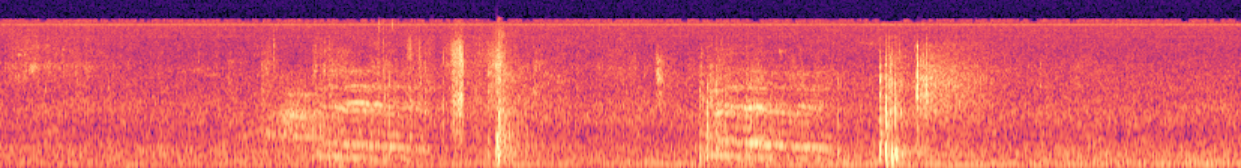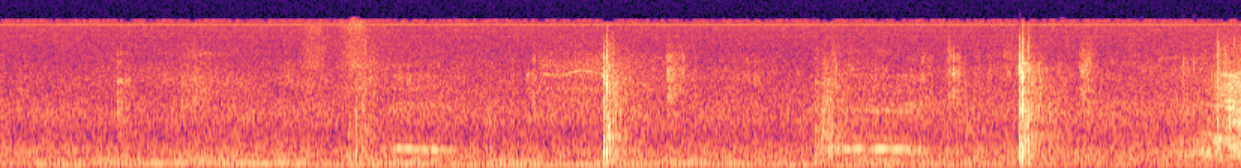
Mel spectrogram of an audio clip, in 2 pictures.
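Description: Tennis rally on a clay court: a handful of sharp racquet-on-ball strikes a few seconds apart, the two clearest a few seconds in. Short falling-pitch grunts from the players lead into those strikes, over a low steady hum.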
